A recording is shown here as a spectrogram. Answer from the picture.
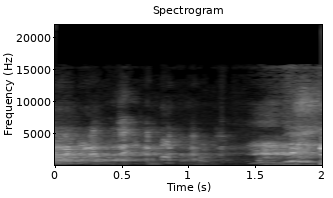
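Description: An audience laughing, the laughter dying away over about a second and a half.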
